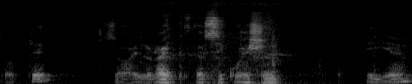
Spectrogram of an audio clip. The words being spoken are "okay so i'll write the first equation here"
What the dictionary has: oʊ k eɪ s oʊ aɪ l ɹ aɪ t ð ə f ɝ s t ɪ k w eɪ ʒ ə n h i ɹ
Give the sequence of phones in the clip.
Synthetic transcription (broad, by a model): oʊ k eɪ s oʊ aɪ l ɹ aɪ t ð ə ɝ s ɪ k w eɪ ʃ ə n h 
